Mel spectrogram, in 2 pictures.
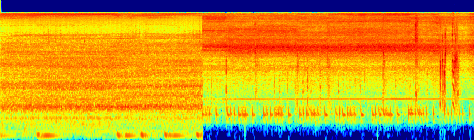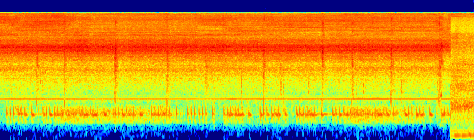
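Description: Electric heat gun blowing steadily while heating a freshly applied plastic-gas-tank patch. About three seconds in, its sound changes abruptly, losing its low rumble and turning thinner and higher.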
